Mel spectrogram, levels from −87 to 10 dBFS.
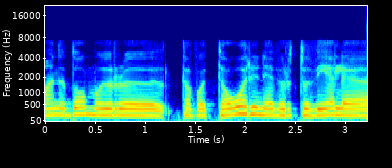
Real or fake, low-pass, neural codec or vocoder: fake; 7.2 kHz; codec, 16 kHz, 2 kbps, X-Codec, HuBERT features, trained on LibriSpeech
